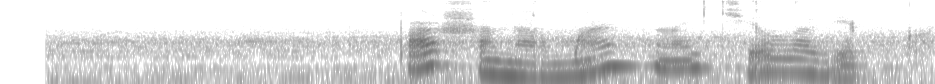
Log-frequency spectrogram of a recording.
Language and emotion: Russian, neutral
